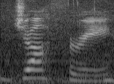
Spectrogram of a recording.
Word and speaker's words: Joffrey: last name once again Joffrey Joffrey yeah i added a syllable earlier and that's probably not the first time you ever heard it that way before for sure but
